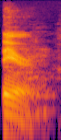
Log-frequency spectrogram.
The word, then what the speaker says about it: Baer: Bear. Baer. Bear. And Yeah, you're- like pronounced like the animal, but spelled a little differently.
